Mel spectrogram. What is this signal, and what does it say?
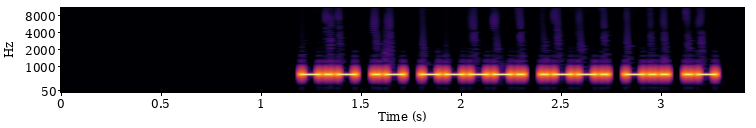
Morse code, heard as a keyed tone, about 40 wpm, 700 Hz. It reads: KA9PDA
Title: USA Call Signs - 6 Characters - 3x Character Spacing - 40wpm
